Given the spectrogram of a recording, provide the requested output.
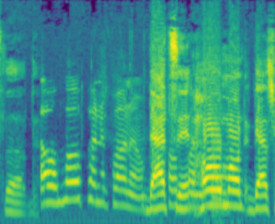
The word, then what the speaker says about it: Ho'oponopono: It's the Ho'oponopono.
